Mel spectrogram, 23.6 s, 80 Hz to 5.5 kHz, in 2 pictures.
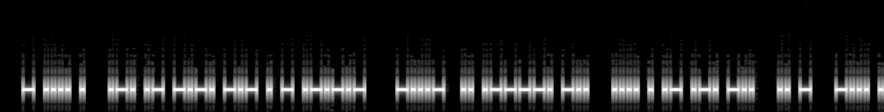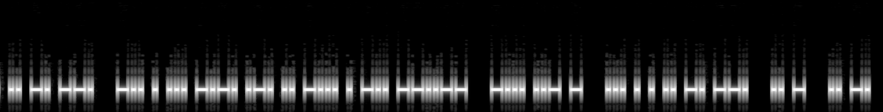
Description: Morse code, heard as a keyed tone, about 25 wpm, 600 Hz. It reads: THE RACKET. <BT> I'D HEARD IT BEING DESCRIBED, BUT SEEING IT IN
